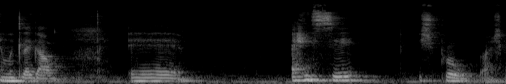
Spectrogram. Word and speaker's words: Sproul: Sproul, acho que é assim que se pronuncia, S-P-R-O-U-L.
